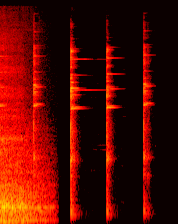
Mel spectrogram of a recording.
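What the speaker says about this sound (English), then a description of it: "Hammer iron." Iron is hammered on an anvil in the survival game Vintage Story: four loud metallic strikes, evenly spaced, each ringing bright and decaying quickly into silence, with a brief rough grinding sound before the first blow.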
